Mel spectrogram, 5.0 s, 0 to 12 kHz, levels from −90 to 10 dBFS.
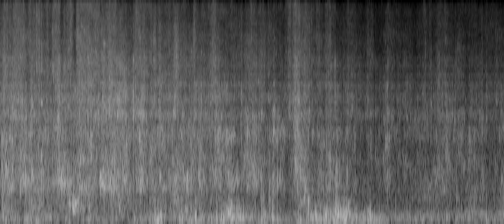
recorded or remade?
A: remade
